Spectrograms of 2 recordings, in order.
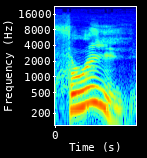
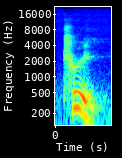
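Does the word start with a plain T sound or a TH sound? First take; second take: TH; T. First: The word starts with a TH sound. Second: The word starts with a plain T sound. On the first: This is how the speaker's group says it. "they would laugh at us for pronouncing it three" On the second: This is how everyone in Guyana says it. "everyone in the country pronounced it tree"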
